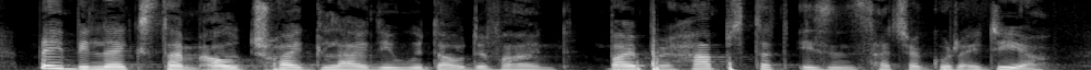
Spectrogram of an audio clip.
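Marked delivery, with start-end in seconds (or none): none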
